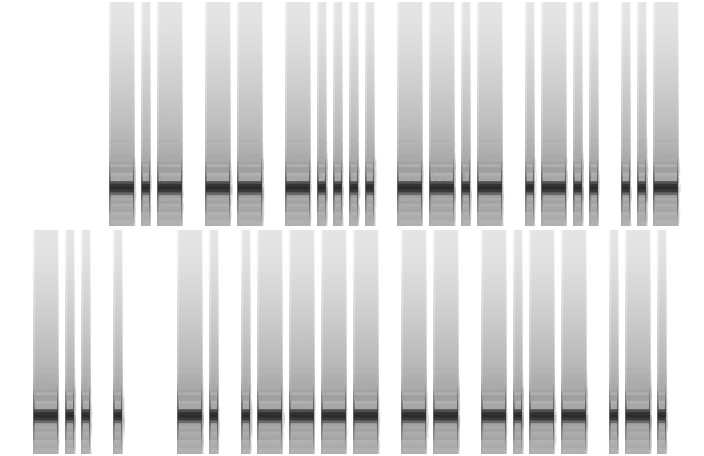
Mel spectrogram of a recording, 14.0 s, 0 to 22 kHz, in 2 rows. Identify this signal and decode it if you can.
Morse code, heard as a keyed tone, about 15 wpm, 700 Hz. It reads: KM6QLU DE N1MYR
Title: USA Callsign DE Callsign 15wpm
